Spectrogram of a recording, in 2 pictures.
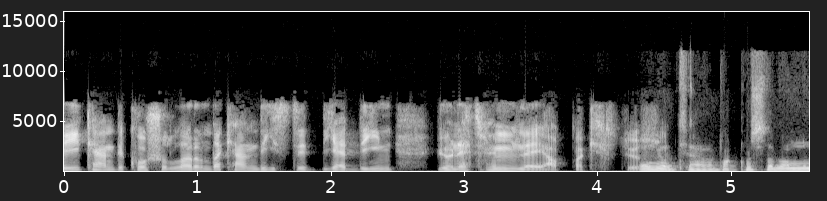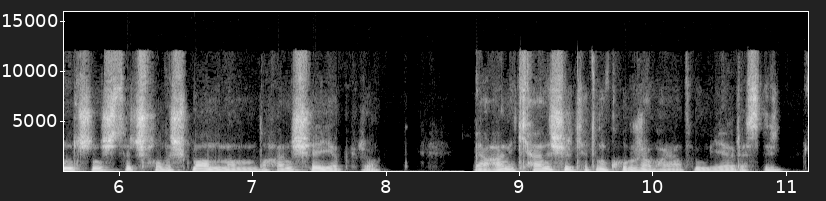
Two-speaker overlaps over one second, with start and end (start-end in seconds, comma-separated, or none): none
